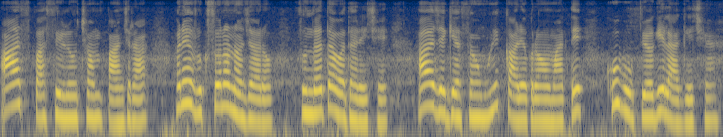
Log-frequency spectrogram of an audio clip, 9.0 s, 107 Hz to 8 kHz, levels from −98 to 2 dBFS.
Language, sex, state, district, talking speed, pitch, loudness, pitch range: Gujarati, female, Gujarat, Valsad, 120 wpm, 200 Hz, -15 LUFS, 180-240 Hz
